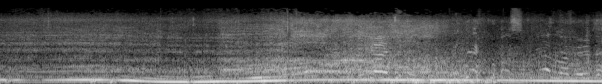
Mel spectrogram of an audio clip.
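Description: Car engine held at high revs on loose gravel, dropping about a second and a half in, climbing back up and then slowly easing off near the end. A hiss of tyre noise and spraying gravel runs under it in the middle.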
